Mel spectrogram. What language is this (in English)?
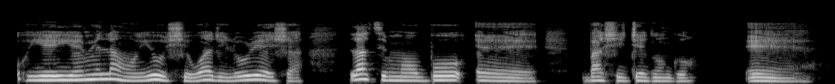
Yoruba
